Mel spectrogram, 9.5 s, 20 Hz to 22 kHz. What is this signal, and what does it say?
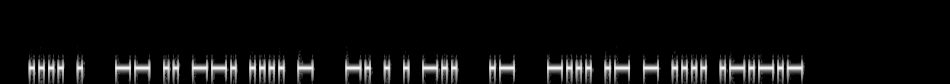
Morse code, heard as a keyed tone, about 25 wpm, 700 Hz. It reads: HE MIGHT NEED A BATH.
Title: Sentences from Top 1600 Words 25wpm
